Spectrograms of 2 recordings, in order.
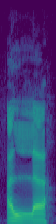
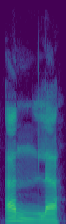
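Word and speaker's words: ألّا: Allah. Allah en vez de decir anla, porque es mejor pronunciación.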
